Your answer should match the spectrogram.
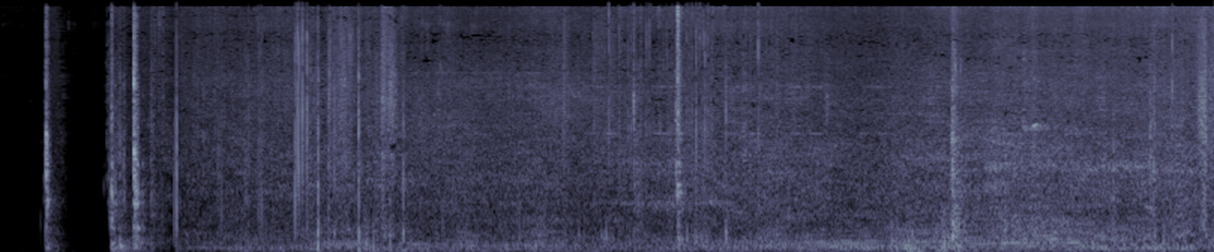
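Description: A car door being opened, with a few sharp clicks and knocks as someone climbs out of the car, over a steady low hum of a running vehicle. The sound starts after about a second of silence.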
